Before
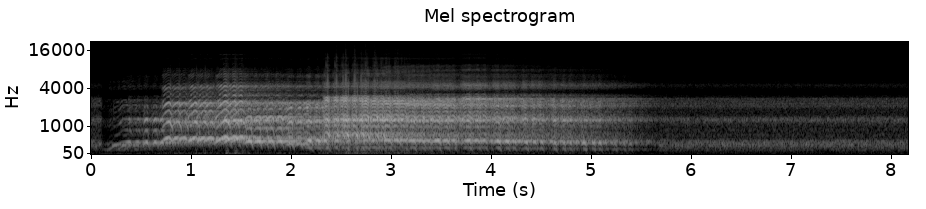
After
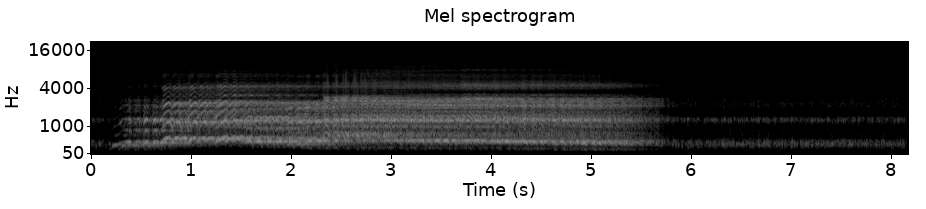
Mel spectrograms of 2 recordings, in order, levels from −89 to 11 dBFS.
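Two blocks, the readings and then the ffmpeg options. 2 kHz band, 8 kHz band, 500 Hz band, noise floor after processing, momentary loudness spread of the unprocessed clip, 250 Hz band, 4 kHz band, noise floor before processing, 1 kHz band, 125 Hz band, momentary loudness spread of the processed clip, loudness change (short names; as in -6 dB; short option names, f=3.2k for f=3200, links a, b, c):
-10.5 dB, -11.0 dB, -10.5 dB, -71 dBFS, 15 LU, -10.5 dB, -11.5 dB, -57 dBFS, -10.5 dB, n/a, 10 LU, -11.0 dB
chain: -af "anlmdn=0.00631,acompressor=threshold=-35dB:ratio=6,highpass=330,aecho=1:1:99.13|265.3:0.501|0.447,volume=-3.5dB"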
